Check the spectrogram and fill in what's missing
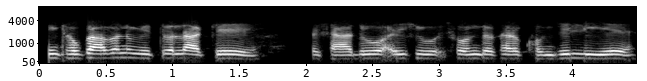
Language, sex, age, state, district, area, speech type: Manipuri, female, 60+, Manipur, Churachandpur, urban, conversation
